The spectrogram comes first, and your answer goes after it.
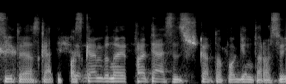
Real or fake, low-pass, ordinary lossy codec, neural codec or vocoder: fake; 10.8 kHz; Opus, 16 kbps; autoencoder, 48 kHz, 128 numbers a frame, DAC-VAE, trained on Japanese speech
